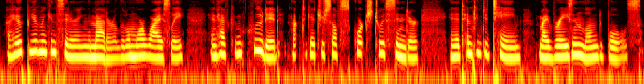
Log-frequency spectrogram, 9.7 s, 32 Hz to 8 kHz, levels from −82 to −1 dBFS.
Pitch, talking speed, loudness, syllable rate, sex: 205 Hz, 190 wpm, -17 LUFS, 5.8 syllables/s, female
